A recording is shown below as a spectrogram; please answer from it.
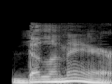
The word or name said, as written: de la Mare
